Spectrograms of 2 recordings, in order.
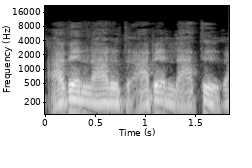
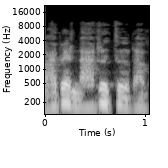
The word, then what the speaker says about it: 아벨라르드: 어제 내가 아벨라드가 아니고 아벨라르드라고 그랬죠. 발음이.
